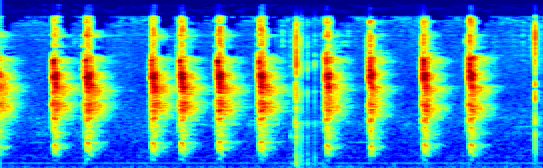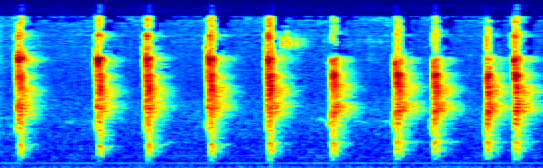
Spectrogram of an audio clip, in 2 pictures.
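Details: Pallas's squirrel calling, recorded as a lure: some twenty rough, noisy chuck notes spaced about half a second apart, one brief clatter midway, steady low hum in the background.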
